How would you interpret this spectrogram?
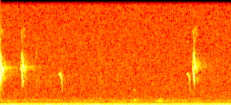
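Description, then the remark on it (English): Several short, high-pitched bird calls chirp sporadically, two close together at the start and another a few seconds later, over a steady low hum, from birds at a capture net as one of them is caught. Nobody speaks. “One of the birds has just been captured.”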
